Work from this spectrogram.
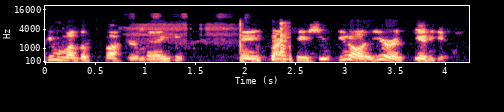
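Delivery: put-on angry ranting. Retelling how someone gets mad when Rakis comes in: imitating someone getting mad. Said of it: "he be getting mad".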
